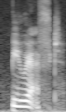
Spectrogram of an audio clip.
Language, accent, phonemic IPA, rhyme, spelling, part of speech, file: English, US, /bəˈɹɛft/, -ɛft, bereft, verb / adjective, En-us-bereft.ogg
- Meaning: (verb) simple past and past participle of bereave; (adjective) 1. Pained by the loss of someone 2. Deprived of, stripped of, robbed of 3. Lacking, devoid of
